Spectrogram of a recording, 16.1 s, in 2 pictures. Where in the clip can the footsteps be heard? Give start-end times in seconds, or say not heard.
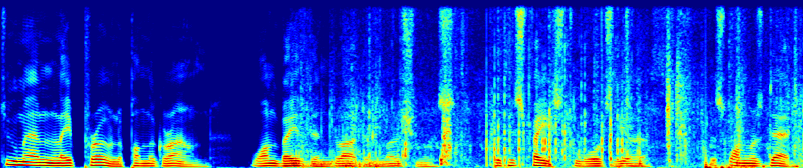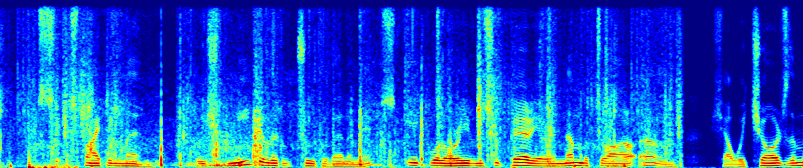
3.6-14.9.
